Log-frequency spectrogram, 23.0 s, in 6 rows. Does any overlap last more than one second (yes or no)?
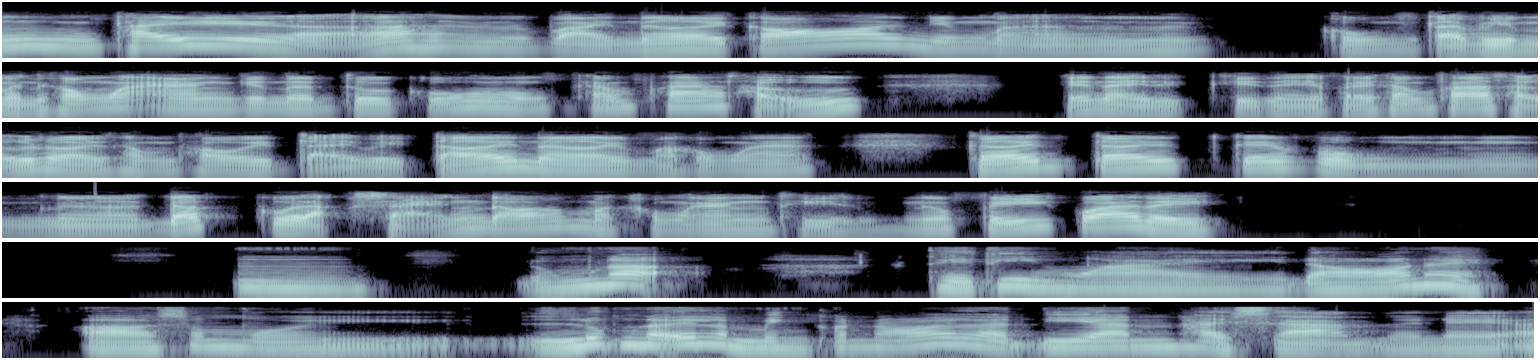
no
